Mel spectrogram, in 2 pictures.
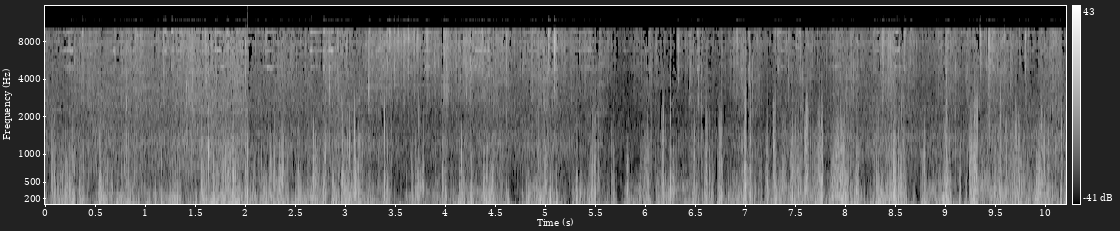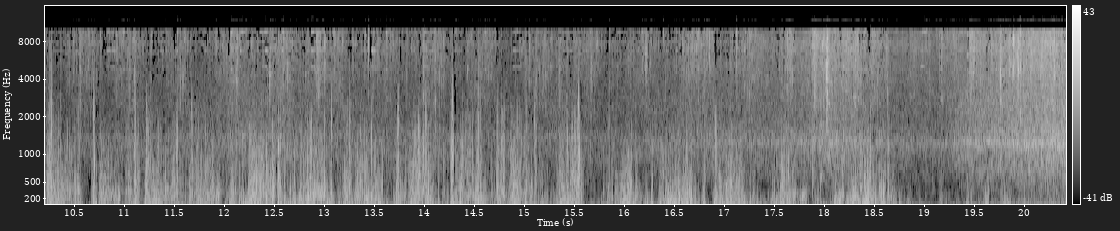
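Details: Galloping Appaloosa mare carrying a rider, 2010-2011, on trails in Riverside Park and around Sherman; twenty seconds of fast, steady drumming hoofbeats, deep and thudding, under constant wind rush.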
